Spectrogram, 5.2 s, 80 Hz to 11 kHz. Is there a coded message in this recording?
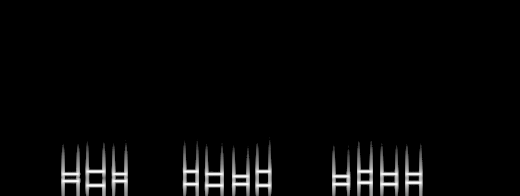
Yes: DTMF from 0.6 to 4.2 s, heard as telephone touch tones, dialled by hand, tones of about 150 ms. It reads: 030 6243 4958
